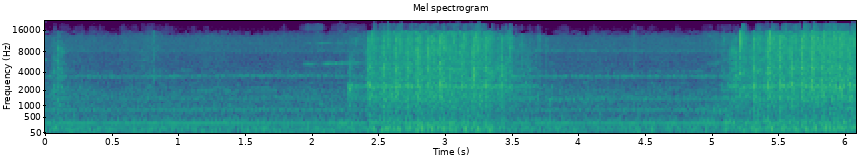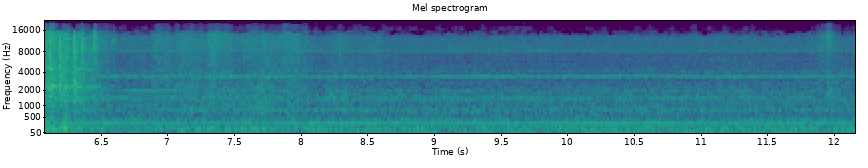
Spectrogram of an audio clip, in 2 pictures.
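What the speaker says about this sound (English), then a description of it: "I'm going to stitch it." Two short bursts from a sewing machine stitching a shirt collar, each a few seconds of fast, whirring needle chatter over a quiet, humming room.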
